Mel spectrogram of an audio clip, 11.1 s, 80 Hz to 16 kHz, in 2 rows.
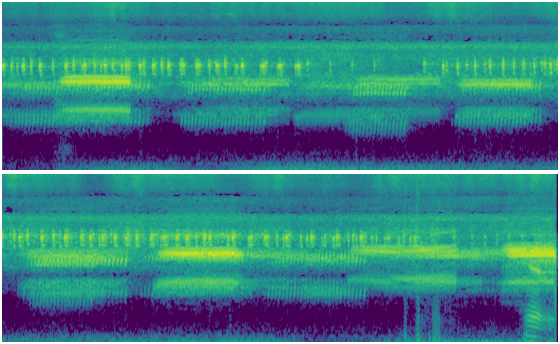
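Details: Gulf Coast toad at Fort Polk, Louisiana, on 24 June 2020, found while searching for frogs at night. Short buzzy trills, each about a second long, follow one another almost without pause. They overlap as if from several callers, over a faint low rumble.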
